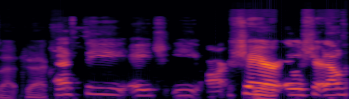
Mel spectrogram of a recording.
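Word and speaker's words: Scher: guy his name was s-c-h-e-r how do you pronounce that Jackson s-c-h-e-r share it was sure that was his last name share share right okay so this again instead of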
